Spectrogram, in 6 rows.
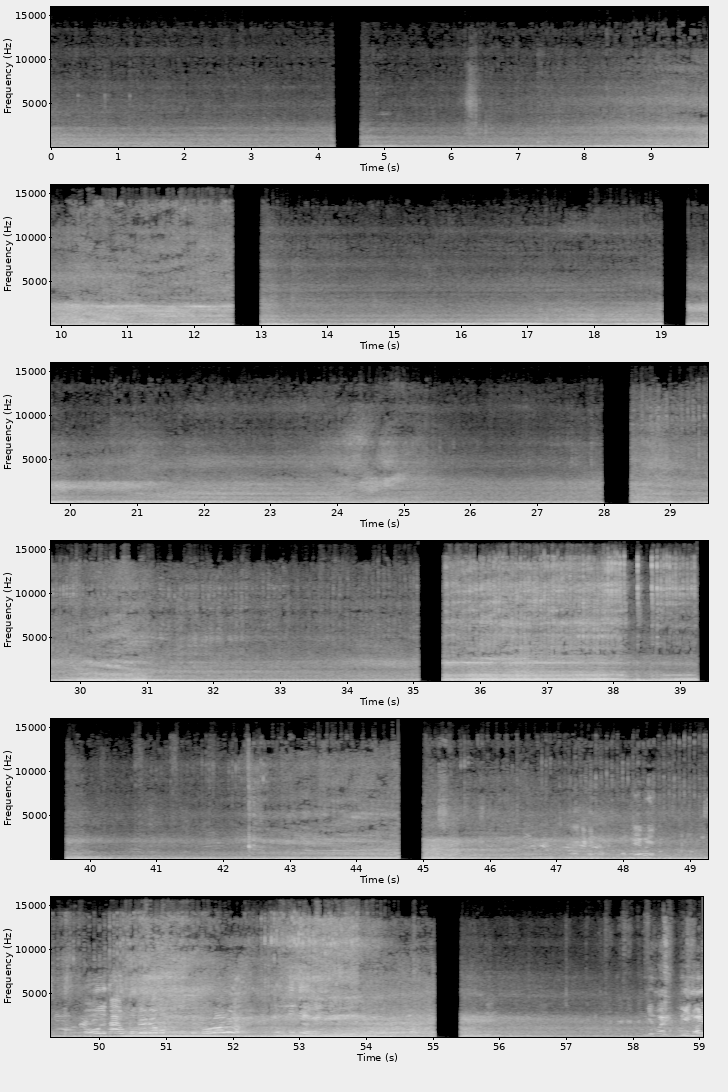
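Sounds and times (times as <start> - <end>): vehicles driving past: 0.0 - 59.0
heavy vehicle passing: 28.5 - 33.2.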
